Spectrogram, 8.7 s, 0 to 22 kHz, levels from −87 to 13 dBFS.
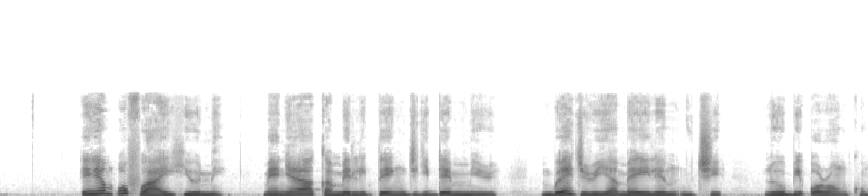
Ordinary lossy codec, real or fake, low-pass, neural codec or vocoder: none; fake; none; codec, 24 kHz, 0.9 kbps, WavTokenizer, medium speech release version 1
